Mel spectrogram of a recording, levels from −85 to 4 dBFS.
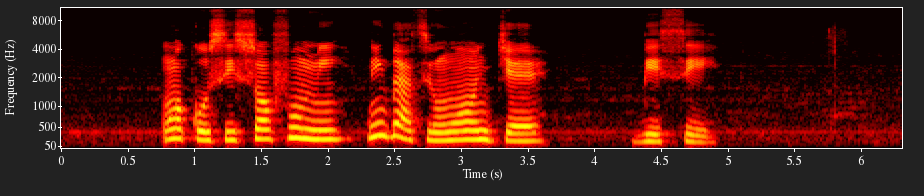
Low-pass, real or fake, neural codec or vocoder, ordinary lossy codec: none; real; none; none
